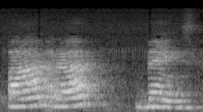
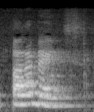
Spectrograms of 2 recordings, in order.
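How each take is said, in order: First: "Parabéns" very slow, PA-RA, pause, BÉNS; syllable by syllable. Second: Said in the usual way. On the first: Shown as a demonstration. Teacher showing a nossa última sílaba, "Parabéns" slowly broken into syllables. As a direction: break "Parabéns" slowly into parts, ending on BÉNS. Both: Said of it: "A nossa última sílaba".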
